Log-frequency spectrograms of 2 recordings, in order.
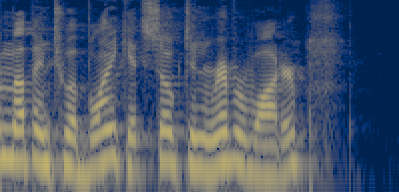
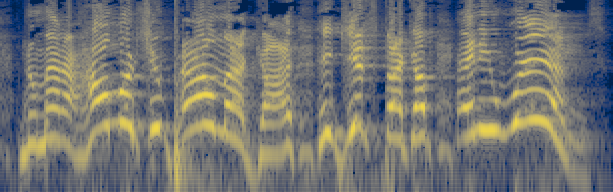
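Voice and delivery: loud, high, slowed proclamation; rousing shout; 12 semitones higher, 16 dB louder than usual. Acted. Preacher telling the church the Rocky fighter always wins, rousing shout. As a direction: proclaim it like a victory.

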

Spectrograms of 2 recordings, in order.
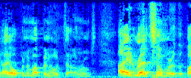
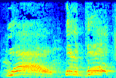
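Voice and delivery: very high, loud, joyful cries; ecstatic shouting; 8 dB louder, slower than usual. Retold or imitated. Man on lawn waving Bible at neighbours: ecstatic shout. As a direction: yell it to the whole street. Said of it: "run on my lawn and hold the Bible up".

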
